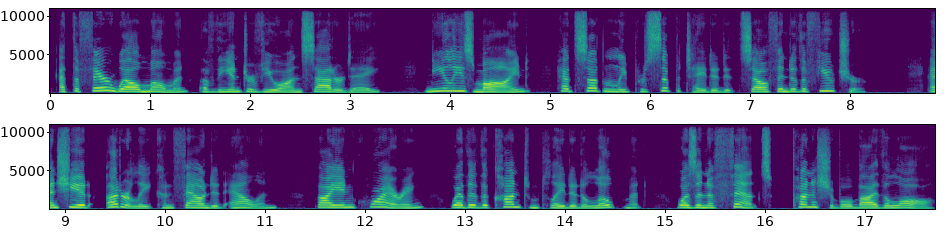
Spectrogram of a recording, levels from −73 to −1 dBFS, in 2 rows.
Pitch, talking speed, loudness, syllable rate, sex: 255 Hz, 125 wpm, -18 LUFS, 4.9 syllables/s, female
